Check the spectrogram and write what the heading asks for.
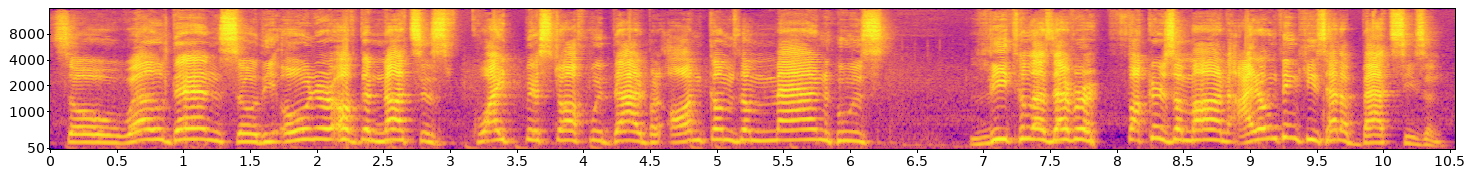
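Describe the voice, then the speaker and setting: A young man with a notably high voice talks through a cricket video game match in a loose, chatty way. He fills gaps with "you know" and "like" and breaks into laughter easily. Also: a little slow, faint music behind. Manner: chatty, laughs often, fillers. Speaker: commentator. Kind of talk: casual gaming cricket commentary.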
